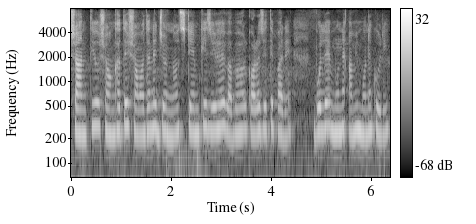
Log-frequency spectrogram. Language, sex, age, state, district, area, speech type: Bengali, female, 18-30, West Bengal, Paschim Bardhaman, urban, spontaneous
